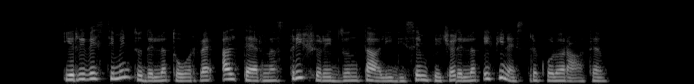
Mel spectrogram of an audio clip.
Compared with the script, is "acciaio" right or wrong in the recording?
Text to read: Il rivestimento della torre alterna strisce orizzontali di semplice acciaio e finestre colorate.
wrong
